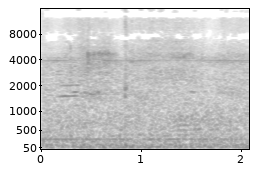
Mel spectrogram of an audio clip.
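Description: Steady background hum with faint, distant voices.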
